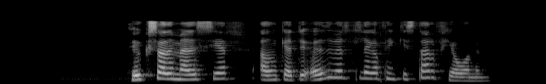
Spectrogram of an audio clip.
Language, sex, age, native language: Icelandic, female, 50-59, Icelandic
